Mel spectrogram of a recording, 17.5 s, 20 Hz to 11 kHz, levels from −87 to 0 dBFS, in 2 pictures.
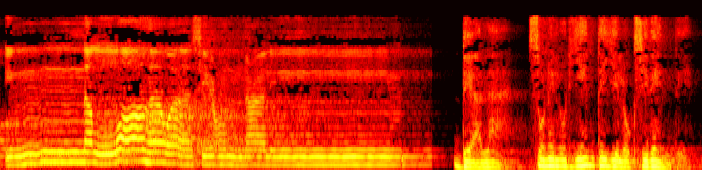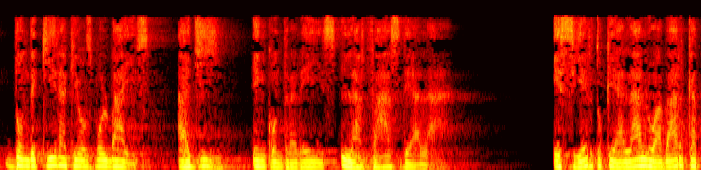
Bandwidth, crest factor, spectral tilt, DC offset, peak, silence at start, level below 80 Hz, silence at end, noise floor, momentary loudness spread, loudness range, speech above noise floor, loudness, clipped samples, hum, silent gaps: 8 kHz; 16 dB; -6 dB/octave; under 0.1%; -4 dBFS; 0 s; -42 dBFS; 0 s; -82 dBFS; 12 LU; 5 LU; 63 dB; -20 LUFS; under 0.1%; none; none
